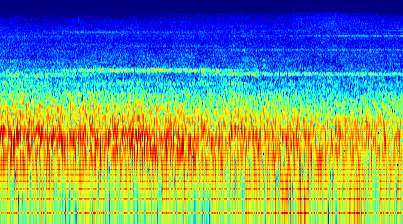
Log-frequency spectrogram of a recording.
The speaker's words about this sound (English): I'm waiting for the M train. I think it's pulling in right now, which is great.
